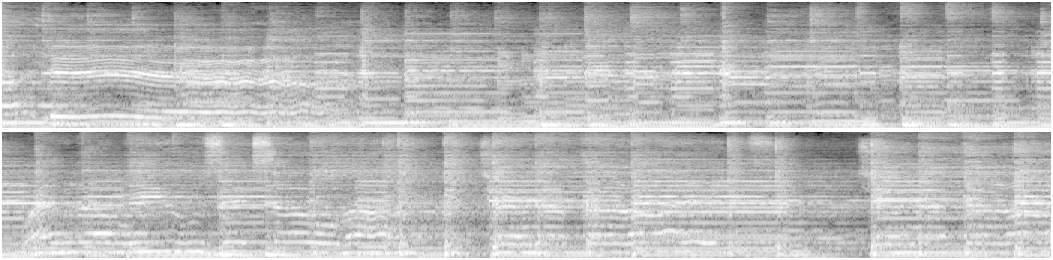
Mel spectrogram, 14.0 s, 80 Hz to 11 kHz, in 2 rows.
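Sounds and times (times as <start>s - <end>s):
guitar-led song with beat: 0.0s - 13.9s
sliding melody line: 0.0s - 13.9s.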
